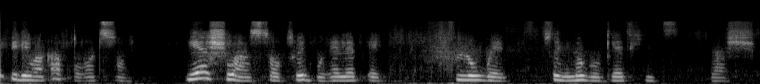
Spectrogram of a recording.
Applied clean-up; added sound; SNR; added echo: neural separator model SepFormer DNS4.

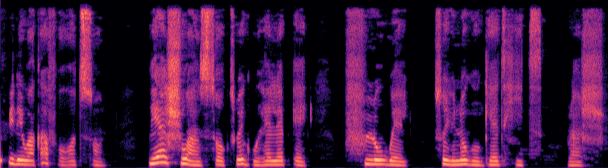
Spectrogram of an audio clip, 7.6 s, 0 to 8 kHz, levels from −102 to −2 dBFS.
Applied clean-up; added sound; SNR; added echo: none; none; none; none.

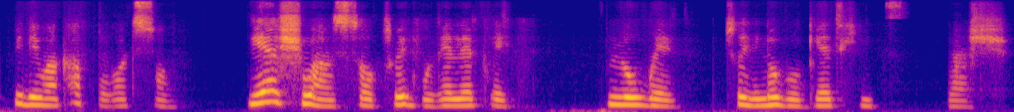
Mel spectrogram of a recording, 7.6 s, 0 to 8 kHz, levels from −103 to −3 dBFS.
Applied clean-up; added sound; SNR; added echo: neural mask model DeepFilterNet 3.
